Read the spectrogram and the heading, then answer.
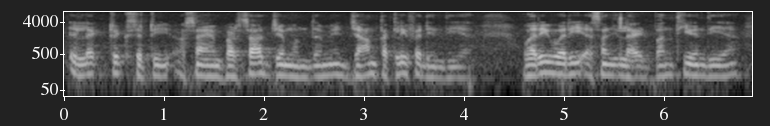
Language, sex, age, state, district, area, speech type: Sindhi, male, 45-60, Maharashtra, Thane, urban, spontaneous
